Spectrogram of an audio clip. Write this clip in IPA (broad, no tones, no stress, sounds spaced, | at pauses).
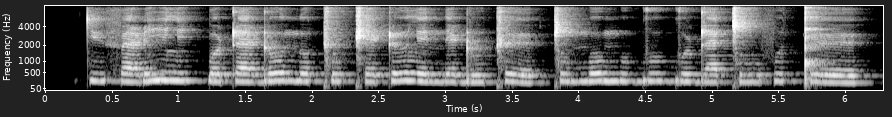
t y f æ ɽ i l i k͡p o ʈ æ ɖ o n o ǁ u ǁ e ʈ ɯ l e n e ɖ u ǁ ø | ǀ u m o m u ɡ u ɡ u ɖ æ ǀ u f ɯ ǃ ø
